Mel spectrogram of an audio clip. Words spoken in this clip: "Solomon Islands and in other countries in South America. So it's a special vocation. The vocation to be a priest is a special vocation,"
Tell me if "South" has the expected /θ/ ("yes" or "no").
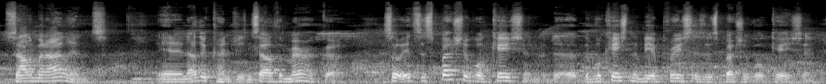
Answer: yes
